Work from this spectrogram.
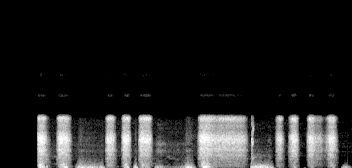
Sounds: Sniff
